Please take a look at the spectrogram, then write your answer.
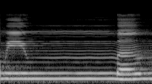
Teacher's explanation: میم مشدد میں ہمیشہ غنہ ہوتا ہے۔ پہلا حرف متحرک، دوسرا حرف ساکن اور تیسرا حرف مشدد ہو تو ساکن حرف کو چھوڑ دیں گے، متحرک حرف کو مشدد حرف کے ساتھ ملا کر پڑھیں گے۔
